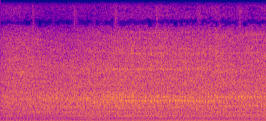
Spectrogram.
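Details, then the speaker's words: EF Honda Civic idling after fitting a shorter timing belt tensioner bolt to cure a belt that keeps loosening: steady, even idle hum with no slap, whine or ticking from the front. The owner expects the belt may loosen again after driving. "Pretty tight, right? Not a lot of movement there. Running pretty good. Sounding pretty good."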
